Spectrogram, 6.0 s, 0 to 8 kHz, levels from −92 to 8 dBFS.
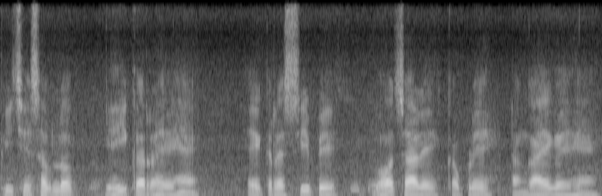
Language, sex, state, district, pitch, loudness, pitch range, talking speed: Hindi, male, Arunachal Pradesh, Lower Dibang Valley, 130 Hz, -20 LUFS, 125-140 Hz, 160 wpm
